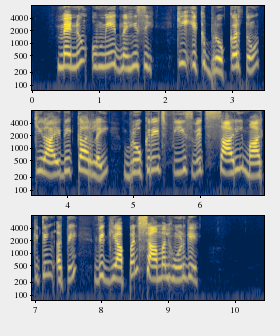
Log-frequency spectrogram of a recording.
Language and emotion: Punjabi, surprised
